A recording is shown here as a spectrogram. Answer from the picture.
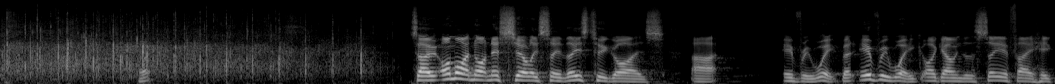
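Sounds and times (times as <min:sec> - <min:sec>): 
audience applauding: 0:00.0 - 0:04.1
speech: 0:01.4 - 0:01.7, 0:04.2 - 0:07.2, 0:07.8 - 0:10.5.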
